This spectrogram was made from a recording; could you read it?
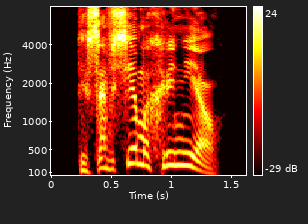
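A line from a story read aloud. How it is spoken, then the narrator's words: Yelling. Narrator (Russian): заорал он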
